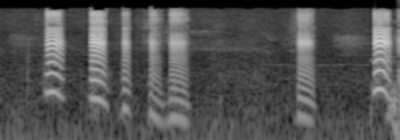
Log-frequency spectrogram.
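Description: A glove-puppet dog's squeaker voice (Sweep's), squeaking in quick short bursts. There are about seven high squeaks, each falling in pitch, coming in two clusters.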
